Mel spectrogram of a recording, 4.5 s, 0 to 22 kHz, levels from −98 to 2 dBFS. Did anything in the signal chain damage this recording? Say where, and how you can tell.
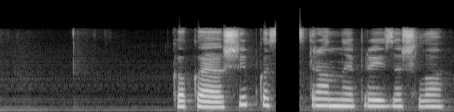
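Yes: a rebuffering stall at playback, where the player exhausted its downloaded buffer and paused, leaving silence from 2.75 to 3.00 s before the speech resumes exactly where it stopped, adding about 0.25 s.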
